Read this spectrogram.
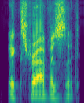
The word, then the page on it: extravasate: American English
